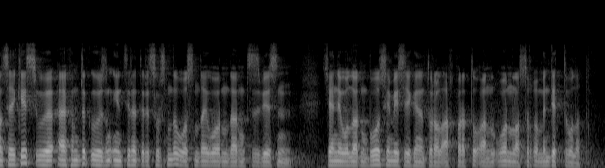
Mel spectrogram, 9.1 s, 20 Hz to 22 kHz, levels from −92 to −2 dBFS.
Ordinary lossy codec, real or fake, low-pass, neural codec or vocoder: none; real; none; none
